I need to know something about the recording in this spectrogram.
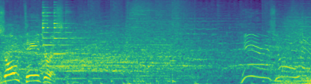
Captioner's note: bell ringing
